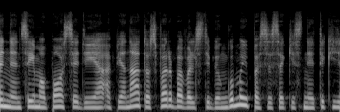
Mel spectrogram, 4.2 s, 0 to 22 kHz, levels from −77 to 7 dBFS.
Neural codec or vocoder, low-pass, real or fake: none; 14.4 kHz; real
